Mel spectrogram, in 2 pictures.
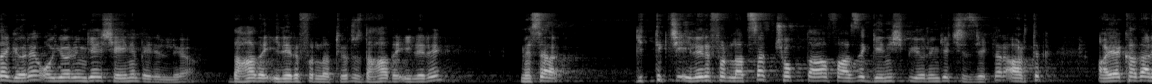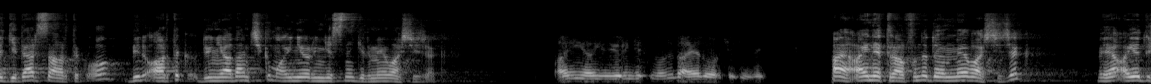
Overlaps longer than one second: none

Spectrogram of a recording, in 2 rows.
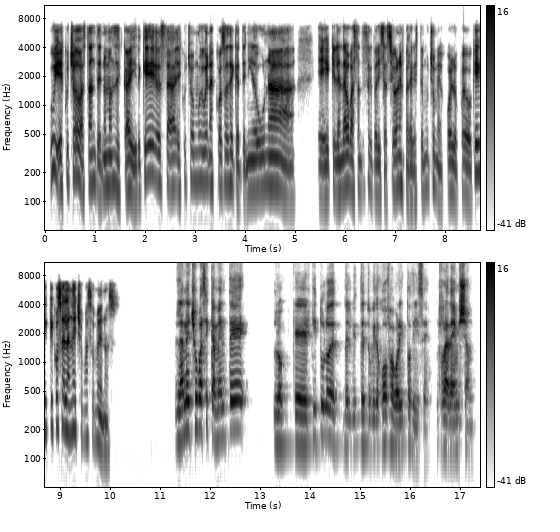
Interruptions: none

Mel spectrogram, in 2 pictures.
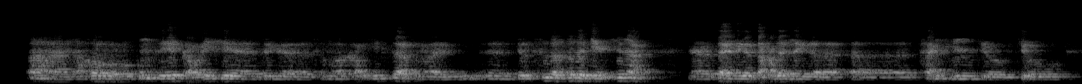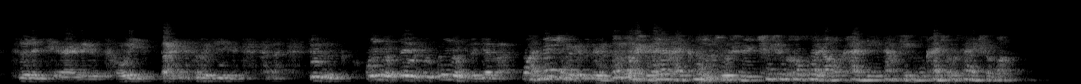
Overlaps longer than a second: present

